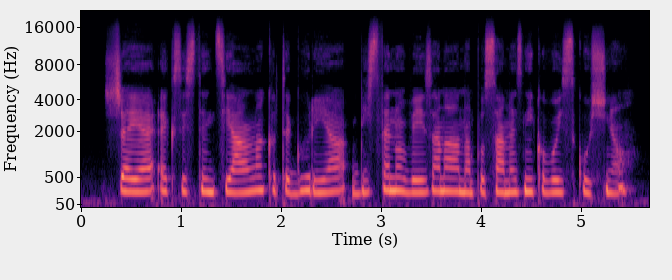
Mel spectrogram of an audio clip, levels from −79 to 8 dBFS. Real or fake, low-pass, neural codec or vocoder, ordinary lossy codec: fake; 19.8 kHz; autoencoder, 48 kHz, 32 numbers a frame, DAC-VAE, trained on Japanese speech; none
